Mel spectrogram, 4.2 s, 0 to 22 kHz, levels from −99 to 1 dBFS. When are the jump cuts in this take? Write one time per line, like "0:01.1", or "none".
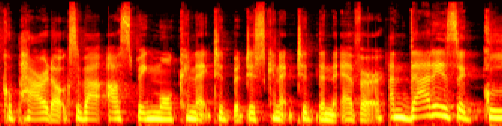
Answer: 0:03.2

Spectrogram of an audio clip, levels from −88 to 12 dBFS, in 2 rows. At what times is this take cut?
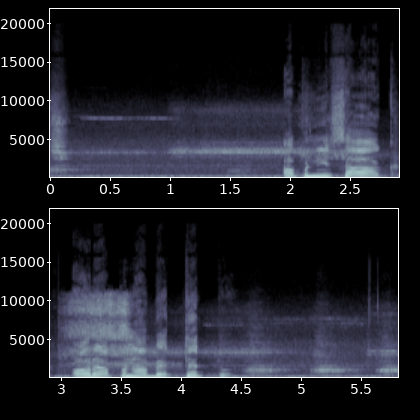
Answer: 0:02.9

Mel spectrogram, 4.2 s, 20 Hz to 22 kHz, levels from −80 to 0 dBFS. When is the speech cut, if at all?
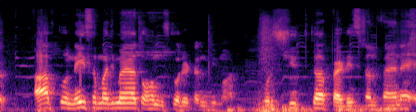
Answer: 0:02.6

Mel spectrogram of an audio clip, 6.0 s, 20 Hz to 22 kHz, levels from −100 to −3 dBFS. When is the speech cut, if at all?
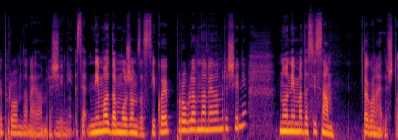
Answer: none

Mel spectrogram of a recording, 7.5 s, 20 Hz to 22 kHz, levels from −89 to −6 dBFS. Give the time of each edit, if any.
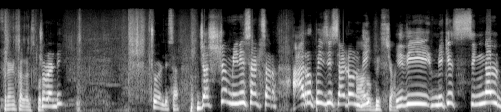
none

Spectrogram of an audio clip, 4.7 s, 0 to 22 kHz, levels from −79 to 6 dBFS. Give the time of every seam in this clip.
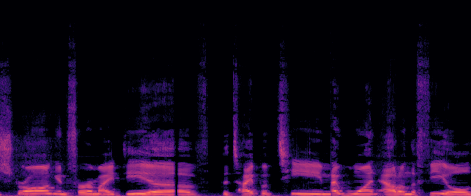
0:01.8
0:03.3

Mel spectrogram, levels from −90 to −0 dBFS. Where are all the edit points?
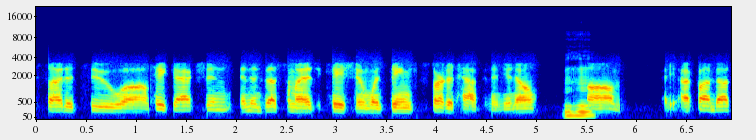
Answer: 0:01.1
0:03.8

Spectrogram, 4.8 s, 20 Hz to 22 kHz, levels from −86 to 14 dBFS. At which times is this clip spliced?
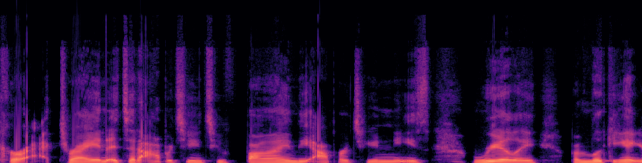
none

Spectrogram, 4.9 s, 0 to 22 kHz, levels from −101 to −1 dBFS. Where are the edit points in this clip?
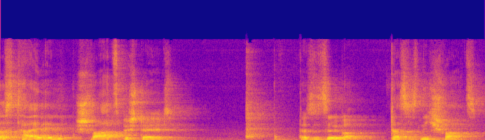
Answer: none

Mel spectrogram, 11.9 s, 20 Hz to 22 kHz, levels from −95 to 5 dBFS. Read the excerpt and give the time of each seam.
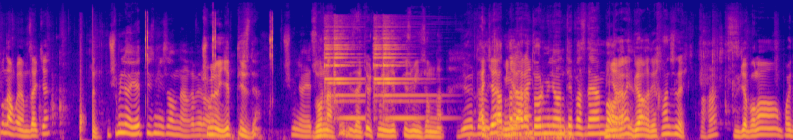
0:01.4

